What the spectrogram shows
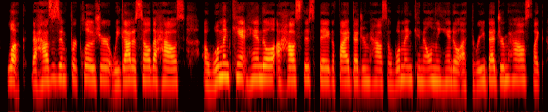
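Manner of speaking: ordinary talk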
